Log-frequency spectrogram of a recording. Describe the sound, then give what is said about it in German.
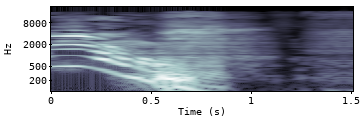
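A person vocally imitates R2-D2 from the Star Wars films getting an electric shock: one loud, wavering electronic-style wail that slides downward in pitch for about a second, then breaks off into a faint rasp. “Und mit im R2D2-Sound richtig so ein Sound, wie wenn R2D2 einen Elektroschock kriegt in den Star Wars Filmen.”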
